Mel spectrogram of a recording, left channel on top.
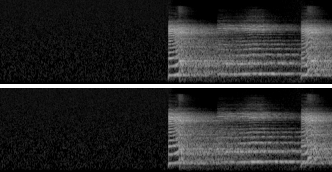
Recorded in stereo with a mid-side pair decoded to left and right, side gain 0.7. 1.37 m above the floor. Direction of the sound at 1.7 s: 5° left.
